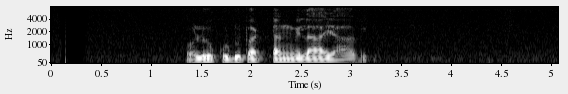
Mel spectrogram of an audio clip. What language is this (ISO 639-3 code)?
sin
